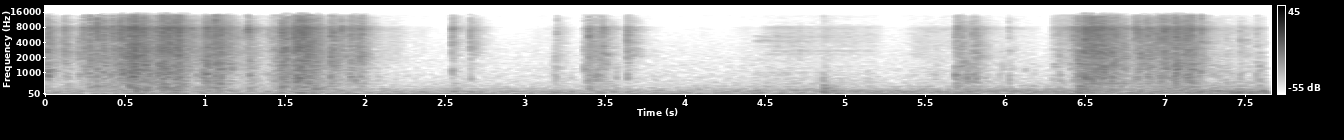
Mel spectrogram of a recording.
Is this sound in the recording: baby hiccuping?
no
